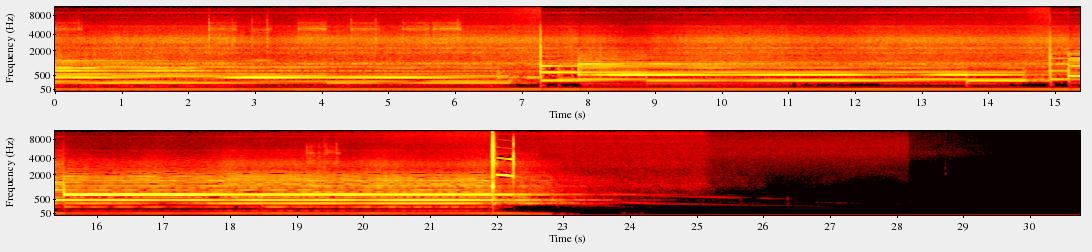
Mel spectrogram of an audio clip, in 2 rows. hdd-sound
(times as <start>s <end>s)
0.0s 8.2s, 17.0s 28.8s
